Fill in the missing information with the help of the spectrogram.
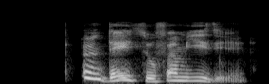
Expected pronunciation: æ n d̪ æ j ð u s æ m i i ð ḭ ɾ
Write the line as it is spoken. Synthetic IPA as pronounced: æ n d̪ æ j θ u f æ m j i ð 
